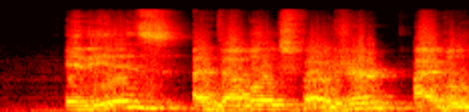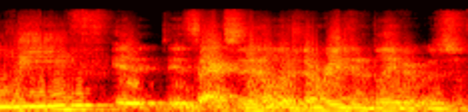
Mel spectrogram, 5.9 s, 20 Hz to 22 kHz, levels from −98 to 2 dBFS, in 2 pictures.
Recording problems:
distortion; heavy; 7 dB below the speech
off-mic speech; far
room echo; slight; dies away in 0.4 s

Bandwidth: 14.5 kHz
